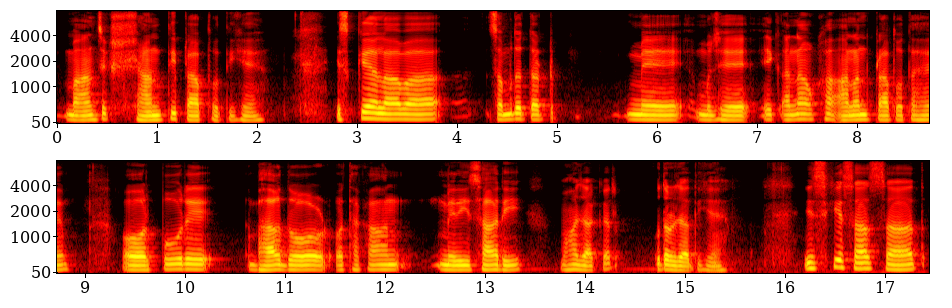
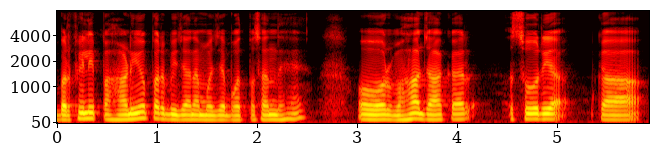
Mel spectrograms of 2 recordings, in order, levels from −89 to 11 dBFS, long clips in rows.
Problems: none marked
